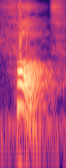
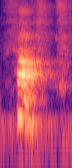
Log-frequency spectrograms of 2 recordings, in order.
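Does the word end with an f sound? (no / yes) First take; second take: no; yes. First: It has a long o vowel and no f. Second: It has an a vowel and ends with f. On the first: The speaker calls it right. "ahora se pronuncia una O larga, O, y la G H no se pronuncia" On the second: The speaker calls it wrong. "si siguiéramos esa regla, entonces esta palabra que lleva O, U y G H debería pronunciarse"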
